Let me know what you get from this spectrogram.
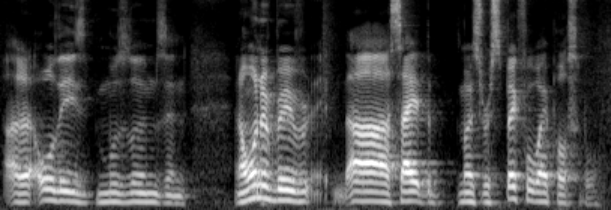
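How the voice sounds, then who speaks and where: A man speaking at an ordinary middle pitch, relaxed and chatty as he talks through his fights and his childhood. He tells his stories loosely and easily, chuckling now and then at his own jokes. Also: normal speed. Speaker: MMA fighter, interview guest. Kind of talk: casual interview chat.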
